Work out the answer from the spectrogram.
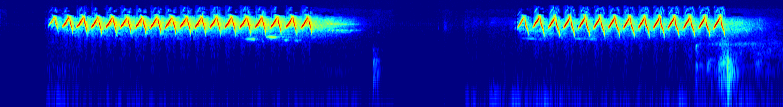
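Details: Two neighbouring Chipping Sparrows sing essentially identical songs, each a sweet, not chippy, fast even trill of about fifteen high slurred notes lasting under three seconds.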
